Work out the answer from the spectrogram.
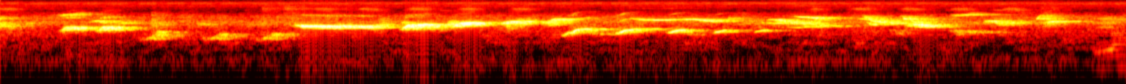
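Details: Magpie-robin song, coaxed from a formerly mute bird by playing recorded song. Sweet, fairly soft whistled notes follow each other in short, rising and falling runs, with a faint background hum.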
